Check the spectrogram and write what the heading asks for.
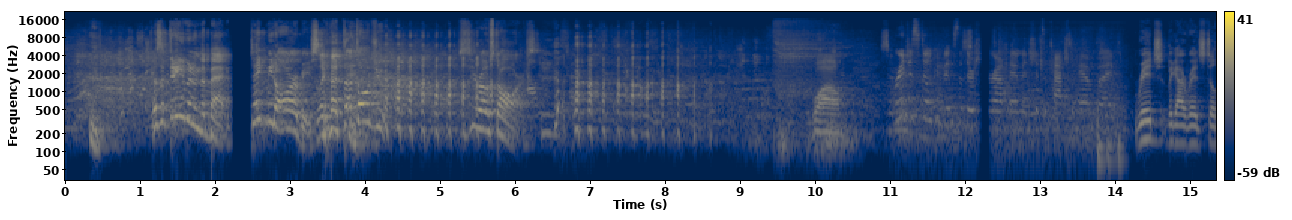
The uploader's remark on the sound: Live Show Start & Audience Pranks. This episode was filmed in front of a live audience at a comedy club.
